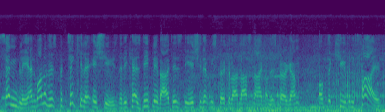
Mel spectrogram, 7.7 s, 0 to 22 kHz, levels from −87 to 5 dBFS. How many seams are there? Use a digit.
1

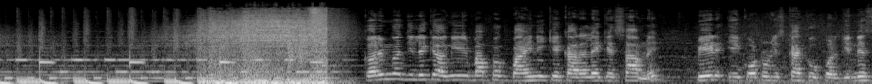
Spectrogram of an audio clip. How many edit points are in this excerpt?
1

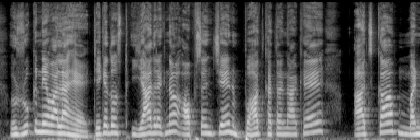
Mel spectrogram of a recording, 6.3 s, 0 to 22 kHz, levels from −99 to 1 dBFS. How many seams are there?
1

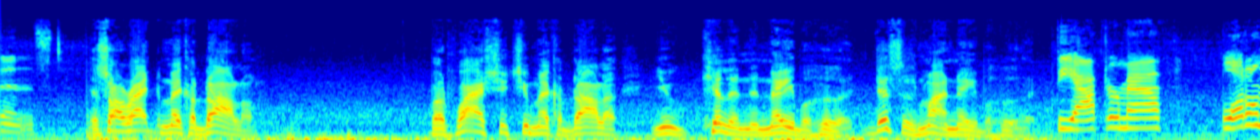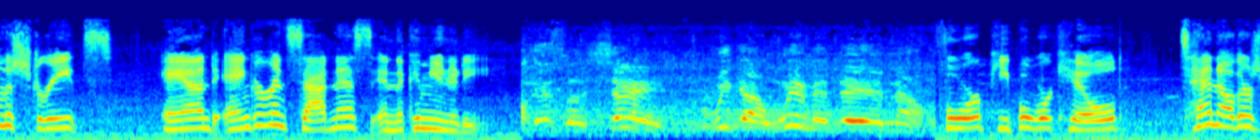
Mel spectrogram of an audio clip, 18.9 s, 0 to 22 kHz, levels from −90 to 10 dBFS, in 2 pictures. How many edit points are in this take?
0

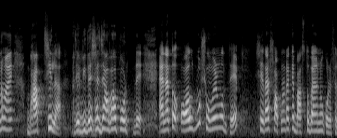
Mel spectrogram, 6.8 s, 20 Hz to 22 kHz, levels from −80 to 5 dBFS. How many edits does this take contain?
0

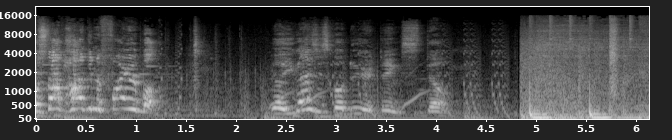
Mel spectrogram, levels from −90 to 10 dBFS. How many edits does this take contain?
1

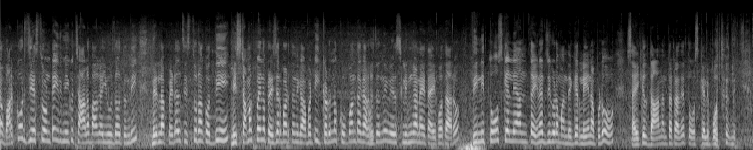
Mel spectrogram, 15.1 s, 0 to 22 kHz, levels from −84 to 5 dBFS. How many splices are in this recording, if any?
1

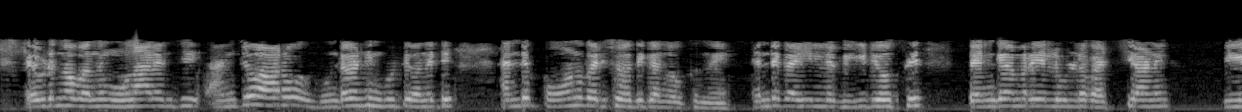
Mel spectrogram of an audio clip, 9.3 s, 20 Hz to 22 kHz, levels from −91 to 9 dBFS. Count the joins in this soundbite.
0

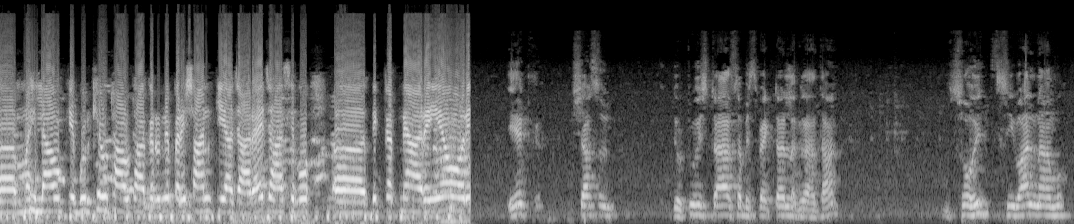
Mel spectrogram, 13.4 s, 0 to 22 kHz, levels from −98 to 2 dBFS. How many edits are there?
1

